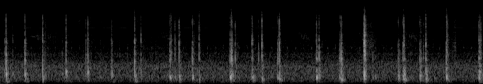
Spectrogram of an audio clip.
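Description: Fingertips tap the face and narrow side of a hollow purple cardboard teacake box held close up, giving about 21 quick, dry, hollow taps with a papery mid tone near 500 Hz and bright clicky edges. Each tap dies away almost at once over a faint steady hiss.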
